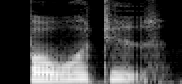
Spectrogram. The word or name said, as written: borgerdyd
